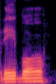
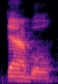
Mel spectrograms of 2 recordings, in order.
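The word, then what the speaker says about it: Daboll: shout out to brian dayball am i saying that right dabble dabble i don't know i could be wrong too i thought it was the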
